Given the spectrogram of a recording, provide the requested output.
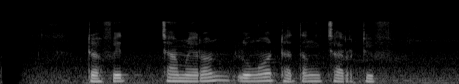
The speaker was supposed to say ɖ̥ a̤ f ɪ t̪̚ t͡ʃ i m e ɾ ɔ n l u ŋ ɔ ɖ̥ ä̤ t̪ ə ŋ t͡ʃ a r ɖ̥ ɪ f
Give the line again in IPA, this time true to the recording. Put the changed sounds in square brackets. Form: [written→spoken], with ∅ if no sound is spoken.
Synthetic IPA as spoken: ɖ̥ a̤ f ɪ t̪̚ t͡ʃ [i→a] m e ɾ ɔ n l u ŋ ɔ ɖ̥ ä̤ t̪ ə ŋ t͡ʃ a r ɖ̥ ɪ f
